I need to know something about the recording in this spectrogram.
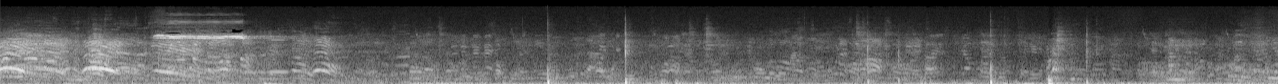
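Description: Football players shouting to each other on the pitch, with a short whistle blast about two seconds in. Then several sharp thuds of the ball being kicked, over a low rumble of wind on the microphone.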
